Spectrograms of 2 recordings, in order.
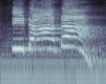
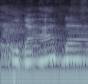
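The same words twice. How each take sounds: First: It is said in an irritated, annoyed way. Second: It is said in a flat, neutral way. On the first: The speaker calls it right. "sedikit banyak pasti ada kekesalan" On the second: The speaker calls it wrong. "bukan jawabnya tidak ada"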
